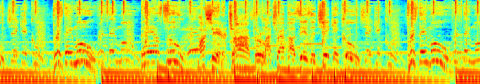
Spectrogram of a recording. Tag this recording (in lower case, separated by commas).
music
